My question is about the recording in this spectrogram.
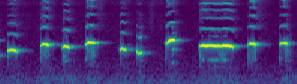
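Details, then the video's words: Pet cockatiel, a male, whistles a lively melody of short notes that shift up and down, broken by one longer level whistle, in a quiet room. "Cockatiel singing and whistling"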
